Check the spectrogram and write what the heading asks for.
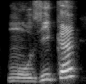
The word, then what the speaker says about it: música: Música é proparoxítona. Veja só, eu vou montar aqui para vocês conseguirem entender aqui o que eu estou querendo dizer. Vou separar, ó. Música. O acento, ele está na antepenúltima sílaba. Essa sílaba é a sílaba tônica. Então, aqui, a palavra música, ela é proparoxítona. Ela não é paroxítona.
